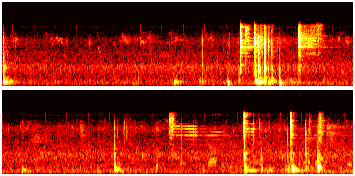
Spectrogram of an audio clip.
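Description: Swords striking shields and each other in a sparring bout: scattered sharp knocks, with a quick flurry of hits about four seconds in that is the loudest. One blow near eight seconds gives a short ringing clink.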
